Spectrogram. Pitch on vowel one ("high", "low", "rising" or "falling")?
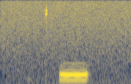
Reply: high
